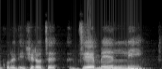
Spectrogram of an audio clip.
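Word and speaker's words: gemelli: আমি এগুলো আরেকবার আপনাদেরকে উচ্চারণ করে দিই, সেটা হচ্ছে জেমেলি, জিরাফা, জেন্তে, জেসো, যুবত্ব, জাক্কা, giusto giornale।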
